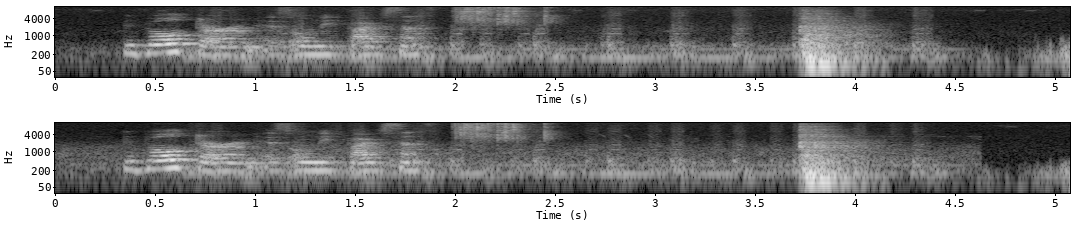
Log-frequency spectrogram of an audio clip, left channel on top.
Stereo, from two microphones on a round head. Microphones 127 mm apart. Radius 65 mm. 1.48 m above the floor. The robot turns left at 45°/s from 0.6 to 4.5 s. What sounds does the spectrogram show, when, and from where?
0.3 s a woman speaking: 60° right, 2.0 m; by 1.9 s 115° right, 2.0 m
2.0 s crumpling: 40° right (ahead or behind), 3.5 m; by 2.5 s 15° right (ahead or behind), 3.5 m
3.7 s a gunshot: 55° right (ahead or behind), 3 m; by 4.2 s 65° right (ahead or behind), 3 m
